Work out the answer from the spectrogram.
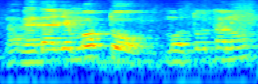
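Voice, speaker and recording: A man teaching a lesson, reading words out slowly and repeating each one. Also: high-pitched, a little hiss or hum. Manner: slow, deliberate, repeats each word. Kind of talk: classroom lesson, reading a word list. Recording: distant, muffled, echoey room.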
